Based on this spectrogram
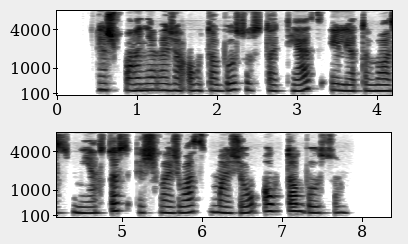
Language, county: Lithuanian, Utena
